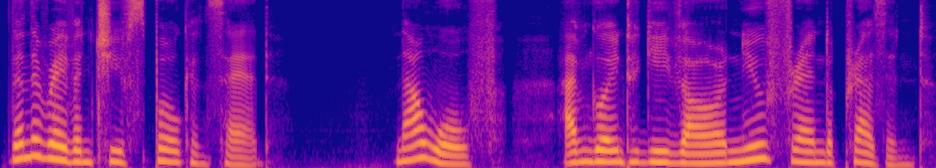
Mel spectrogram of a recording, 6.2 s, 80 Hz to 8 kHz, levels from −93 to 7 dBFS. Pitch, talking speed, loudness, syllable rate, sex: 185 Hz, 185 wpm, -18 LUFS, 4.5 syllables/s, female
